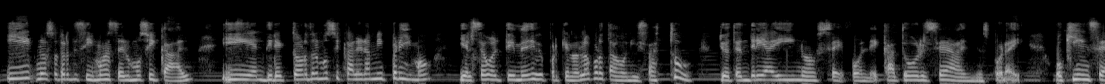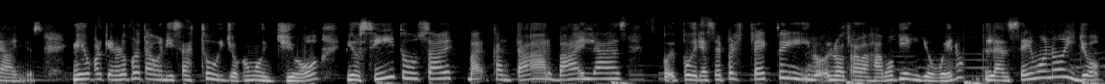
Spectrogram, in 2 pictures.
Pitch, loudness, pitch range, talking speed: 220 Hz, -25 LUFS, 195-245 Hz, 205 wpm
